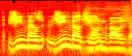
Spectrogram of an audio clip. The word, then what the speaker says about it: Jean Valjean: It's Jean Valjean.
